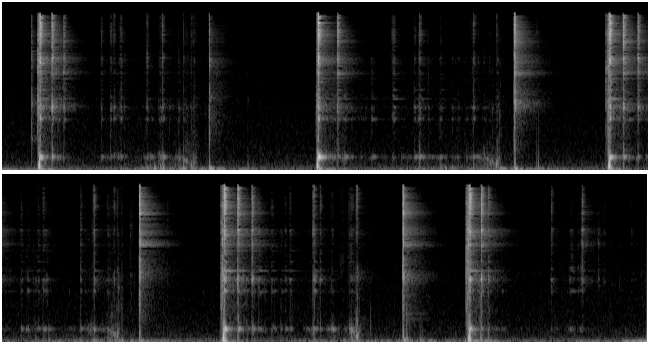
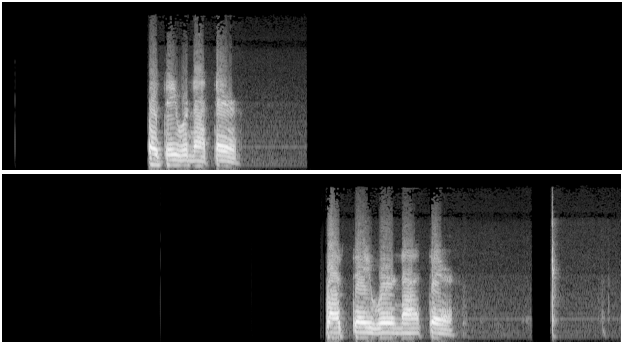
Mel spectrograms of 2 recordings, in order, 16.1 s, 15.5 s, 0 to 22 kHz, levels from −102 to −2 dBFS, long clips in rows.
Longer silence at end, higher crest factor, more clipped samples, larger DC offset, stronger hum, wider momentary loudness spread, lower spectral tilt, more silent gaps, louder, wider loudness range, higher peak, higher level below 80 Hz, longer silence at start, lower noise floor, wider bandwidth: first, 2 s vs 0.8 s; first, 34 dB vs 16 dB; neither; neither; neither; first, 27 LU vs 13 LU; second, -2 dB/octave vs -5 dB/octave; second, none vs 3.87-11.73 s, 14.44-14.61 s; second, -29 LUFS vs -11 LUFS; about the same, 4 LU vs 6 LU; second, -4 dBFS vs 0 dBFS; first, -52 dBFS vs -60 dBFS; second, 0.45 s vs 1.85 s; first, -72 dBFS vs -52 dBFS; first, 17 kHz vs 14 kHz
